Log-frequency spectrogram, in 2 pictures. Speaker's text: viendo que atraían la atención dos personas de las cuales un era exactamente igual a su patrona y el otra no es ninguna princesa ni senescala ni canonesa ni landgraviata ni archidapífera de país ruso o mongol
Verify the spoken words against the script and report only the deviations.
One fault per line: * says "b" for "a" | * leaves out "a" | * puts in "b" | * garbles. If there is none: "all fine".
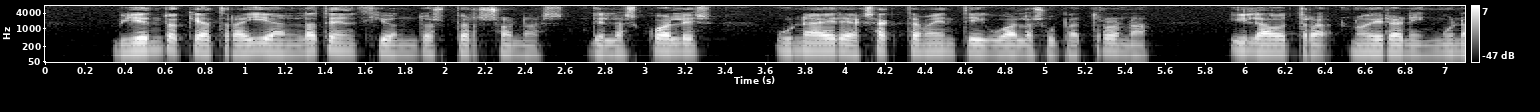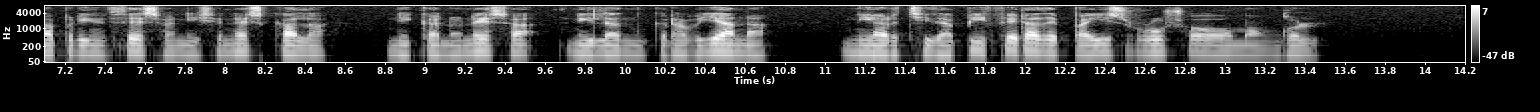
* says "una" for "un"
* says "la" for "el"
* says "era" for "es"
